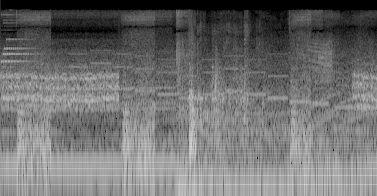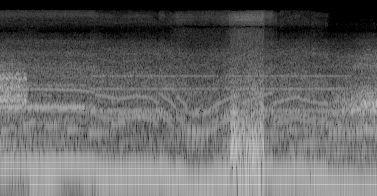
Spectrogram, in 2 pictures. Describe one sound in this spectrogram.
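Cartoon sound effects chime and jingle.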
